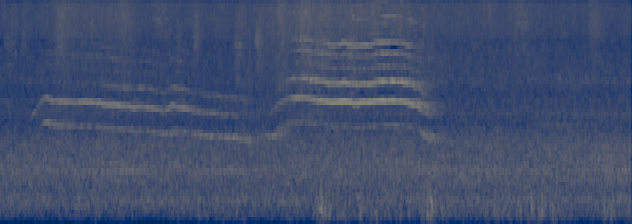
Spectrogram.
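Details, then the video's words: Two male cats yowl while fighting over a female, who quickly runs off. Two long, drawn-out wavering cries follow each other, the first slowly falling, the second higher and rising before it breaks off. Steady low background rumble throughout. "メスの奪い合い 猫の大喧嘩"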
